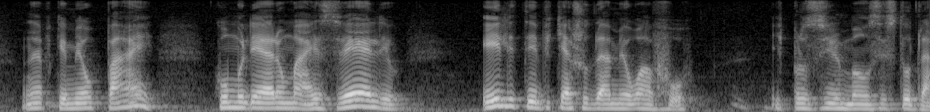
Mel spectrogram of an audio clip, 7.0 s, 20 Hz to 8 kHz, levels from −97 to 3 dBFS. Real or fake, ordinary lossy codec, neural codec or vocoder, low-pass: real; none; none; none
